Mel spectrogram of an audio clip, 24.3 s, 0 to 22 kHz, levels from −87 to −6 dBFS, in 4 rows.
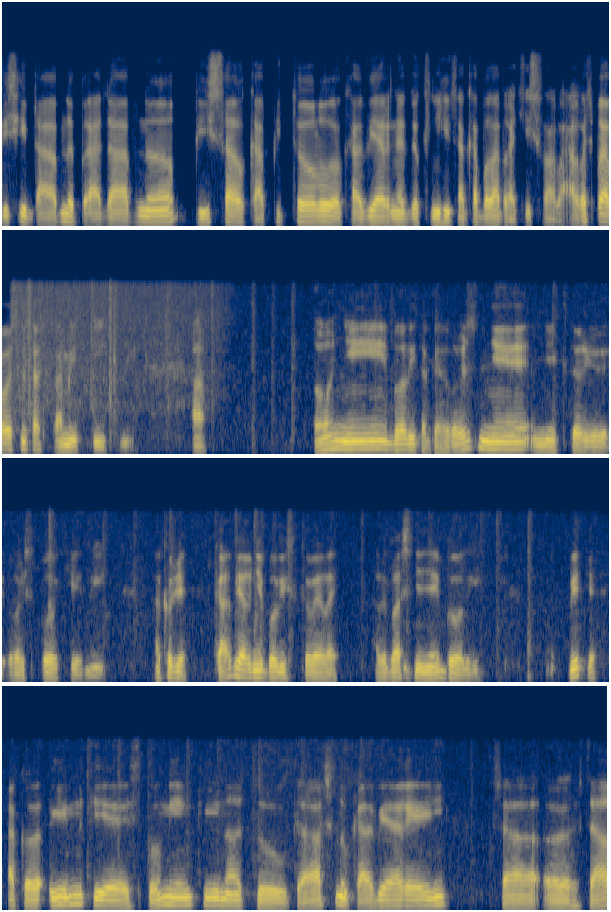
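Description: Between 0.16 and 3.5 s the speech thins out in places, with soft consonants and word endings sinking by up to about 18 dB, roughly half a second of it in all. This is speech cut by the noise suppressor, which mistakes low-level speech for background and turns it down. Shorter dips of about 12 to 14 dB follow at 4.05–5.24 s, 5.88–7.38 s, 11.68–13.17 s after "oni boli tak hrozne", 17.17–18.42 s after "vlastne neboli", 19.09–20.23 s just before "na tú", 21.13–21.76 s and 22.65–24.08 s, each affecting only a tenth to a fifth of a second.

Around 6 s the room noise jumps by about 23 dB and first comes through with less reduction. It then fades over the next 2.17 s, until 8.31 s, finally sitting about 12 dB lower. That is the noise suppressor catching up: its noise estimate lagged behind the sudden rise and needed that long to adapt. The sound is band-limited to about 8 kHz, which fits a low-bitrate Opus call path.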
